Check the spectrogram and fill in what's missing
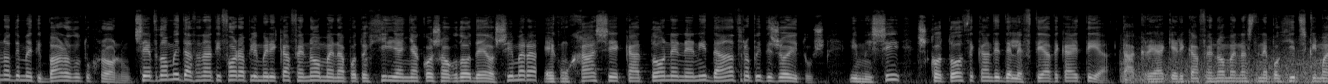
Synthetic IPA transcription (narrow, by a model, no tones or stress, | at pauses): no̞nd̪e̞me̞t̪ibɐɾo̞ðot̪uxɾo̞nṵse̞ːvðo̞mind̪ɐθɐnɐt̪ifo̞ɾɐplimeɾikɐfe̞no̞me̞nɐːpo̞t̪o̞çiʎɐeɲɐko̞sɐoɣðo̞nd̪ɐeosime̞ɾɐe̞xunxɐsie̞kɐt̪o̞ne̞ne̞nind̪ɐɐnθɾo̞pit̪izo̞it̪ṵs | imisisko̞t̪o̞θikɐnt̪ind̪e̞le̞ft̪e̞ɐðe̞kɐe̞t̪iɐ̰t̪ɐ̰ːkɾeɐce̞ɾikɐfe̞no̞me̞nɐst̪ine̞po̞çit̪i̥sklimɐ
